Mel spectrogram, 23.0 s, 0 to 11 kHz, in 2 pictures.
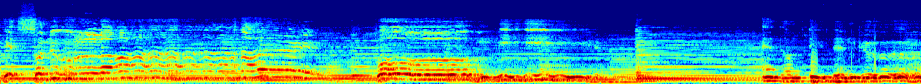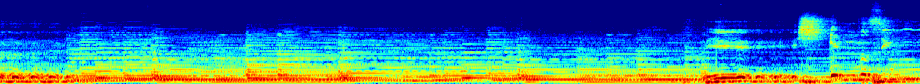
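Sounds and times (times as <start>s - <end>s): man singing with vibrato: 0.0s - 7.8s, 9.5s - 12.8s, 20.0s - 23.0s
grand piano: 0.0s - 23.0s.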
